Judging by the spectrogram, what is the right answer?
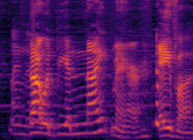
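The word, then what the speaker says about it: Éabha: you're very close okay it's a father yeah father father so it's ava ava yeah ava ava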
